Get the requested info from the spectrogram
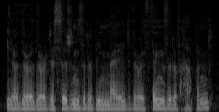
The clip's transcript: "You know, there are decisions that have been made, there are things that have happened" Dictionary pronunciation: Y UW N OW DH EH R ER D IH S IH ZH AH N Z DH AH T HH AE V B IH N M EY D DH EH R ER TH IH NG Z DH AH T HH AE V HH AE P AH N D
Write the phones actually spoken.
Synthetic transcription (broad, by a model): Y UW N OW DH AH R ER D IH S IH ZH AH N Z DH AH T HH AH V B IH N M EY D DH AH R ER TH IH NG Z DH AH T HH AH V HH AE P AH N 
